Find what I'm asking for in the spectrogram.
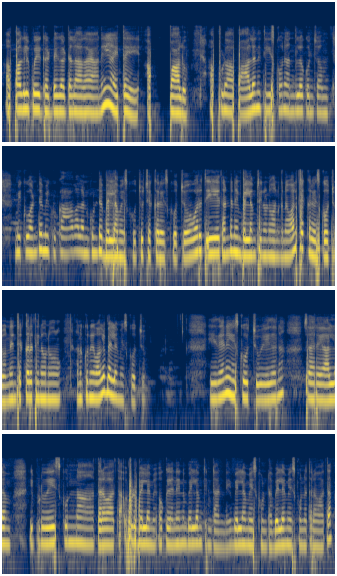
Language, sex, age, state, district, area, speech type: Telugu, female, 18-30, Telangana, Hyderabad, rural, spontaneous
